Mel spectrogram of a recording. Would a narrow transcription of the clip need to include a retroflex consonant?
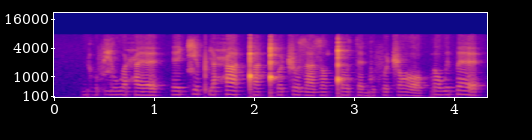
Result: yes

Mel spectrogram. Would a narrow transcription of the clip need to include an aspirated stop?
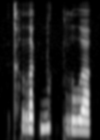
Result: yes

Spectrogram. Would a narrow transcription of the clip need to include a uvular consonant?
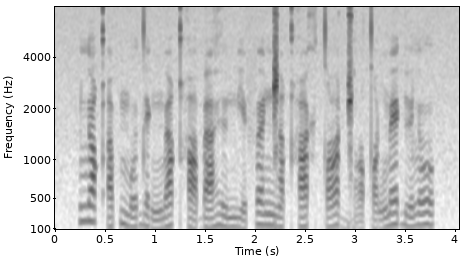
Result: yes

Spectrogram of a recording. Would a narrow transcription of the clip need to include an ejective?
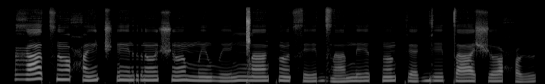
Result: yes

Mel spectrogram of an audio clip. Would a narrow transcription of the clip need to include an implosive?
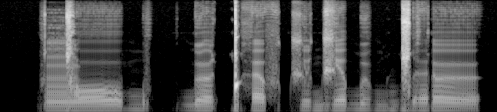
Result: yes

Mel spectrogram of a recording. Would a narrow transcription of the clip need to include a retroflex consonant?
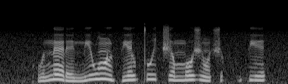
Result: no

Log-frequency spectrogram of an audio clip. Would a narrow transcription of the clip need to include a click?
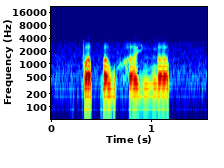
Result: no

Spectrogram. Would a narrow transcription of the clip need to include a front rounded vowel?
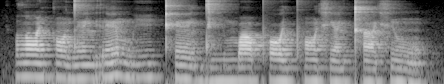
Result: no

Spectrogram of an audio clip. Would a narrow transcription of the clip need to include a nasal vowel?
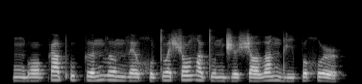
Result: no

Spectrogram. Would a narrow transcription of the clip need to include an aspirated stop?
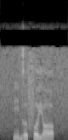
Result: no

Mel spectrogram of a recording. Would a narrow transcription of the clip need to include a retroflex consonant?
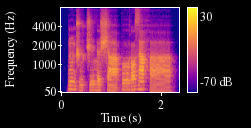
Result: no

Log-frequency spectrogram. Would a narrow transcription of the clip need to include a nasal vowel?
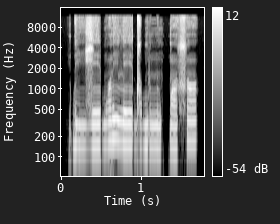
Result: yes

